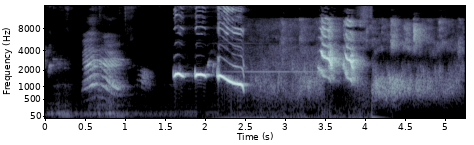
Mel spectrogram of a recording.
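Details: Young black-naped oriole, a Javan fledgling just out of the speckled juvenile stage, learning to sing: short whistled and chattering phrases, a clear sustained whistle near the middle, then harsher rasping notes, with soft background noise.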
